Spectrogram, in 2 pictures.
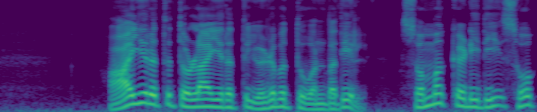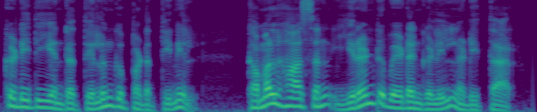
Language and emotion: Tamil, neutral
